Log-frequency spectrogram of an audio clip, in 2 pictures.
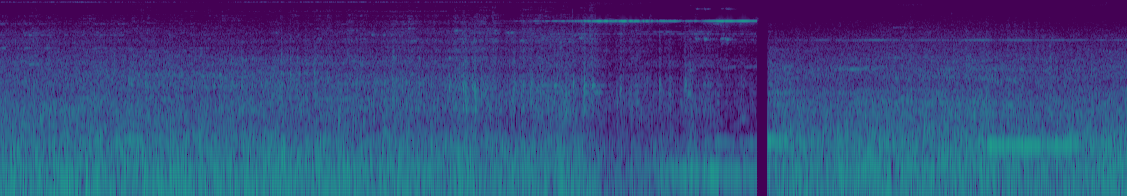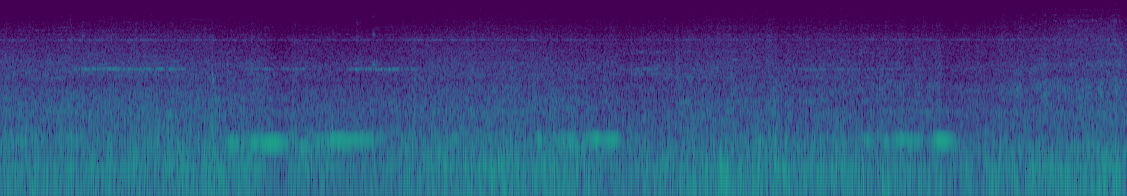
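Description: Train of passenger cars rolling slowly past on the rails, pushed by a Shay geared steam locomotive, with a continuous rumble and clacking wheels. Flanges give short, high squeals now and then. The sound cuts out for an instant about nine seconds in.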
